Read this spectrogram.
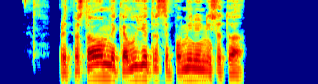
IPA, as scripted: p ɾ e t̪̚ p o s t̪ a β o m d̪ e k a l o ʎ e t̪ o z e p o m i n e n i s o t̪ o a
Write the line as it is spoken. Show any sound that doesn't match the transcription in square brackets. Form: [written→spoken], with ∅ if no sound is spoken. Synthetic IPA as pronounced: p ɾ e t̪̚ p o s t̪ a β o m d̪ e k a l [o→u] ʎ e t̪ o [z→s] e p o m i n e n i s o t̪ o a

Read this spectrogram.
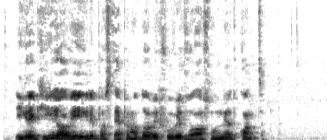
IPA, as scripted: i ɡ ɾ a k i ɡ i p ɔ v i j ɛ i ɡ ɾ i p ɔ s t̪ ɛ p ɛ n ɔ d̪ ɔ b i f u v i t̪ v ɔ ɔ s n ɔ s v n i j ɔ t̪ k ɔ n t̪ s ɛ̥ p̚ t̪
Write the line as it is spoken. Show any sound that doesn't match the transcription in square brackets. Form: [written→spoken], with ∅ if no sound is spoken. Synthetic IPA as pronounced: i ɡ ɾ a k i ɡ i [p→∅] ɔ v i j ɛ i ɡ ɾ i p ɔ s t̪ ɛ p ɛ n ɔ d̪ ɔ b i f u v i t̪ v ɔ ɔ s n ɔ [s→∅] v n i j ɔ t̪ k ɔ n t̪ s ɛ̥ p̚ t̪

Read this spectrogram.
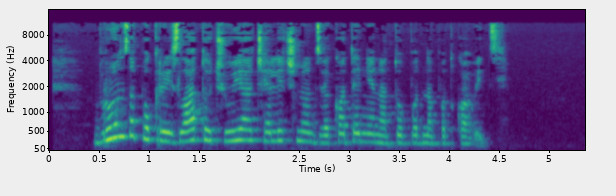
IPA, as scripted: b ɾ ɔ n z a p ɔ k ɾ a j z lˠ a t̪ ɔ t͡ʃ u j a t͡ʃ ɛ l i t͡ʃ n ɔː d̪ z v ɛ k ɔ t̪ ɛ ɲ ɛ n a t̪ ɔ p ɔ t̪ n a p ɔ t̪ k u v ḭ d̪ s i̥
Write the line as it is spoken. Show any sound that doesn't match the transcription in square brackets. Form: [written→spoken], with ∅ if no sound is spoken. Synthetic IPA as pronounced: b ɾ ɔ n z a p ɔ k ɾ a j z lˠ a t̪ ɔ t͡ʃ u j a t͡ʃ ɛ l i t͡ʃ n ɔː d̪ z v ɛ k ɔ t̪ ɛ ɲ ɛ n a t̪ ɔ p ɔ t̪ n a p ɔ t̪ k [u→ɔ] v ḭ [d̪→t̪] s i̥

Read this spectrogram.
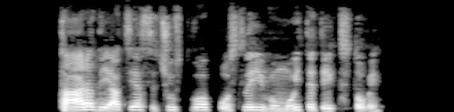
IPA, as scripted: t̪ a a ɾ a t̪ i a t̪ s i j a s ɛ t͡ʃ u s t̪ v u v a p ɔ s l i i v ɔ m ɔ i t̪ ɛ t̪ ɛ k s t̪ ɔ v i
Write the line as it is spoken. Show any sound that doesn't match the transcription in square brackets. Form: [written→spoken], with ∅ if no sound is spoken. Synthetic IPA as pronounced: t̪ a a ɾ a [t̪→d̪] i a t̪ s i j a s ɛ t͡ʃ u s t̪ v u v a p ɔ s l [i→ɛ] i v ɔ m ɔ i t̪ ɛ t̪ ɛ k s t̪ ɔ v i

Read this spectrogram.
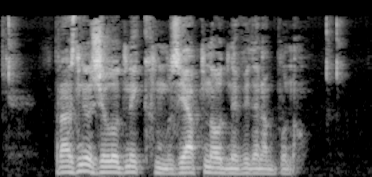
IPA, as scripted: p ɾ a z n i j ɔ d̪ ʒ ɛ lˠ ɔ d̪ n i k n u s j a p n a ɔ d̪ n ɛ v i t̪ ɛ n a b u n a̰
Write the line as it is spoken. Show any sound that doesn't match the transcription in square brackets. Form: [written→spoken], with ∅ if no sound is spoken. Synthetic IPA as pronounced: p ɾ a z n i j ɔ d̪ ʒ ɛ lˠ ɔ d̪ n i k [n→m] u [s→z] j a p n a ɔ d̪ n ɛ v i [t̪→d̪] ɛ n a b u n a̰

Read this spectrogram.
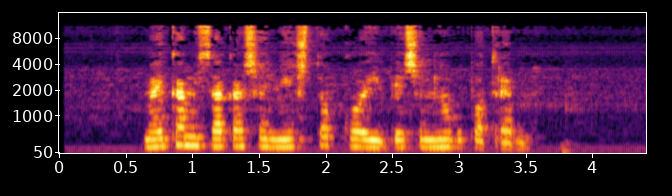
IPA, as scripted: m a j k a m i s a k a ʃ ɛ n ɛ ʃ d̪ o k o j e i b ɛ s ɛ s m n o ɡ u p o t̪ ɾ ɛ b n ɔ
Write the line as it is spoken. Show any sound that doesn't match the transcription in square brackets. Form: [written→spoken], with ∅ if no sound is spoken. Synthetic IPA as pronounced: m a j k a m i s a k a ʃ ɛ n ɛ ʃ [d̪→t̪] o k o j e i b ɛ [s→ʃ] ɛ [s→∅] m n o ɡ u p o t̪ ɾ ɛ b n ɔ

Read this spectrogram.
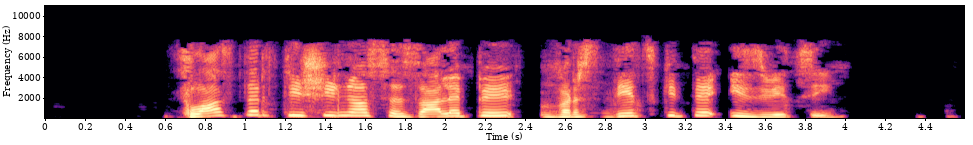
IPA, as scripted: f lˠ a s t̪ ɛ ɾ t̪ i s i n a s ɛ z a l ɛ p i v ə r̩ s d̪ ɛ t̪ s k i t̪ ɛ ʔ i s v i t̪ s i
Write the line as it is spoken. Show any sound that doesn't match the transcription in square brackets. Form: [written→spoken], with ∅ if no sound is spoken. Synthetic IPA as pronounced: f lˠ a s t̪ ɛ ɾ t̪ i [s→ʃ] i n a s ɛ z a l ɛ p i v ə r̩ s d̪ ɛ t̪ s k i t̪ ɛ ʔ i [s→z] v i t̪ s i

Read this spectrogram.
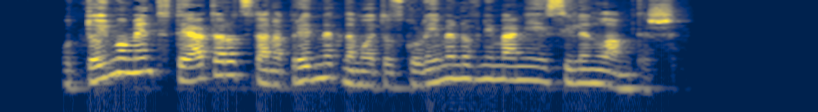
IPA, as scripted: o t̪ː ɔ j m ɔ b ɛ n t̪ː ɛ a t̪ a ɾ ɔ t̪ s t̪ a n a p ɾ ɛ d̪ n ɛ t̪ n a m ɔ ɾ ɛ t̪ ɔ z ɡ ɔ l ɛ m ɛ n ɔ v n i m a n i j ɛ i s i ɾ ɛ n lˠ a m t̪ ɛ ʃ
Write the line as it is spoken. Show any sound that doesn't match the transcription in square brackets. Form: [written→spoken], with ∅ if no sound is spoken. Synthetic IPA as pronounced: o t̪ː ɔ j m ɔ [b→m] ɛ n t̪ː ɛ a t̪ a ɾ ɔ t̪ s t̪ a n a p ɾ ɛ d̪ [n→m] ɛ t̪ n a m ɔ [ɾ→∅] ɛ t̪ ɔ z ɡ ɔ l ɛ m ɛ n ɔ v n i m a n i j ɛ i s i [ɾ→l] ɛ n lˠ a m t̪ ɛ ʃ

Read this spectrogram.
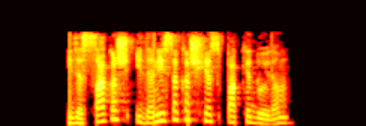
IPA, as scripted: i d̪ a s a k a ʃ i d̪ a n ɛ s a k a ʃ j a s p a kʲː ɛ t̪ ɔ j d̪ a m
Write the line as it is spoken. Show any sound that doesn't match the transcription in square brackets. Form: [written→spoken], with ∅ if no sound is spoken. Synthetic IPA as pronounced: i d̪ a s a k a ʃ i d̪ a n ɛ s a k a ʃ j a s p a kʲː ɛ [t̪→d̪] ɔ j d̪ a m

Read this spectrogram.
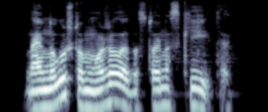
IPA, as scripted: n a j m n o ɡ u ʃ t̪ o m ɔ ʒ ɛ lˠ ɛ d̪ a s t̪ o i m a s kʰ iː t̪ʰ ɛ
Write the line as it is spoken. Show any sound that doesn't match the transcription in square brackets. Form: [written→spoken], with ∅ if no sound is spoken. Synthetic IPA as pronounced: n a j m n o ɡ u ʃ t̪ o m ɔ ʒ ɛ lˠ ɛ d̪ a s t̪ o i [m→n] a s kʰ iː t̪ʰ ɛ

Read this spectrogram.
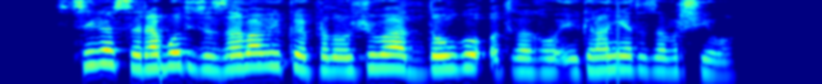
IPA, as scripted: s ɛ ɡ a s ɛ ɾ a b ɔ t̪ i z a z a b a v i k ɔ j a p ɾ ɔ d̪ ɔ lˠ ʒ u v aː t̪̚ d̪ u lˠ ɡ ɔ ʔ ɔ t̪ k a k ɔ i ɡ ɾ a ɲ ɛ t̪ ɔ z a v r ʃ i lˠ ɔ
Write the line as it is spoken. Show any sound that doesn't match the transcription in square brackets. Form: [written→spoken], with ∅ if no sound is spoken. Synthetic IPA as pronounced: s ɛ ɡ a s ɛ ɾ a b ɔ t̪ i z a z a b a v i k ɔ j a p ɾ ɔ d̪ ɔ lˠ ʒ u v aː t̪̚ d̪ [u→ɔ] lˠ ɡ ɔ ʔ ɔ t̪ k a k ɔ i ɡ ɾ a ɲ ɛ t̪ ɔ z a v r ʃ i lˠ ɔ

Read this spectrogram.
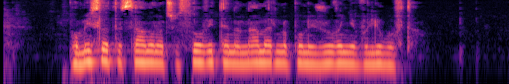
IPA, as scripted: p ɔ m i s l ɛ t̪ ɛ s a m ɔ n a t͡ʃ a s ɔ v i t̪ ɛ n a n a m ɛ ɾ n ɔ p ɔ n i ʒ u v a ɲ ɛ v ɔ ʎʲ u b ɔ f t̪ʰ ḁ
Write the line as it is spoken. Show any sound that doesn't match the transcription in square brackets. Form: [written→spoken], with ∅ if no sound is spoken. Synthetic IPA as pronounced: p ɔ m i s l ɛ t̪ ɛ s a m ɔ n a t͡ʃ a s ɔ v i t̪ ɛ n a n a m ɛ ɾ n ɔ p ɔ n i ʒ u v a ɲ ɛ v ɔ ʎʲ u b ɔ f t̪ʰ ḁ

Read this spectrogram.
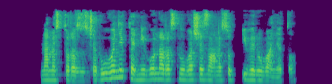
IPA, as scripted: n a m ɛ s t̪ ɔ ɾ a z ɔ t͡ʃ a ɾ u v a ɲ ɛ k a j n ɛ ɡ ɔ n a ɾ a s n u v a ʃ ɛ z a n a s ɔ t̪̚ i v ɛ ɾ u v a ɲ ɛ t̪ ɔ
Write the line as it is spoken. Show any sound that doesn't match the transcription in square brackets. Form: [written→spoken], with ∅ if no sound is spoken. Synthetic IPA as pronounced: n a m ɛ s t̪ ɔ ɾ a z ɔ t͡ʃ a ɾ u v a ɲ ɛ k a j n ɛ ɡ ɔ n a ɾ a s n u v a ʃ ɛ z a n [a→ɛ] s ɔ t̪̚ i v ɛ ɾ u v a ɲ ɛ t̪ ɔ

